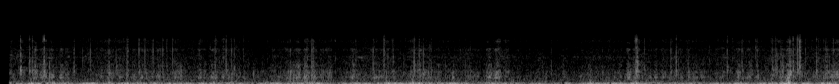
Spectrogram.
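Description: Mountain bike ridden over a rough dirt road, picked up by a handlebar-mounted camera: a steady rumble of tyres and wind with frequent rattling clicks and knocks.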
